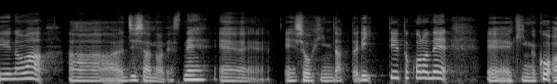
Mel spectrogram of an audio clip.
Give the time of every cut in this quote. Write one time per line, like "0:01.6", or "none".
0:02.8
